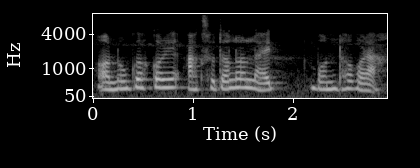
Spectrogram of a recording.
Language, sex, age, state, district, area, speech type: Assamese, female, 30-45, Assam, Sivasagar, urban, read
